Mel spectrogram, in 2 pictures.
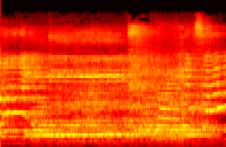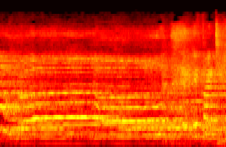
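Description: A cappella group singing, with a female lead voice over the group's backing vocals.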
